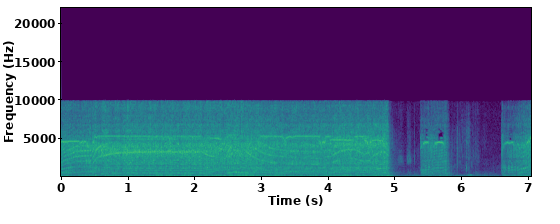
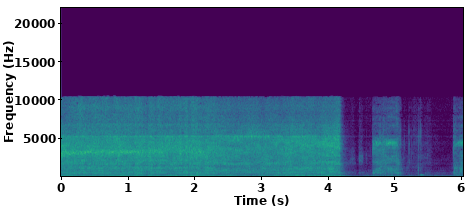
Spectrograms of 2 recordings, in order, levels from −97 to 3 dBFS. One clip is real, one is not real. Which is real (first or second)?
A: first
